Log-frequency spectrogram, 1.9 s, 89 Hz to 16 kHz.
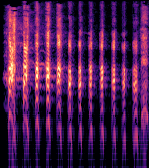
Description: risa mi+¦on 2 malvado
